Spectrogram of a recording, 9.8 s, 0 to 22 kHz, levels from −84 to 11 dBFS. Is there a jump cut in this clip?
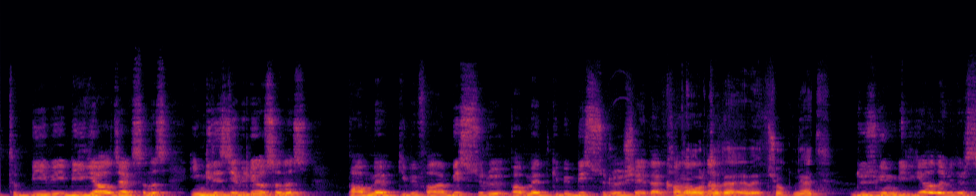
no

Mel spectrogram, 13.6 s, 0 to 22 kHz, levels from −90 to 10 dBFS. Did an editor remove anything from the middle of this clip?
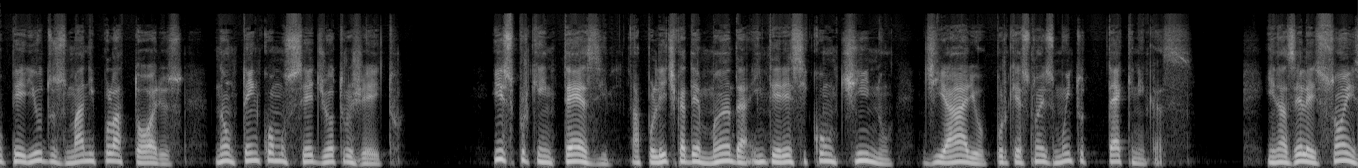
no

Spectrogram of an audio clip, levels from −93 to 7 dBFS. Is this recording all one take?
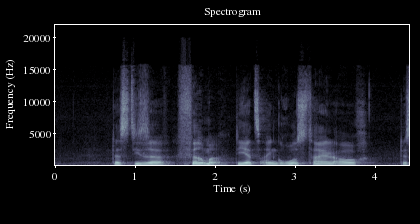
no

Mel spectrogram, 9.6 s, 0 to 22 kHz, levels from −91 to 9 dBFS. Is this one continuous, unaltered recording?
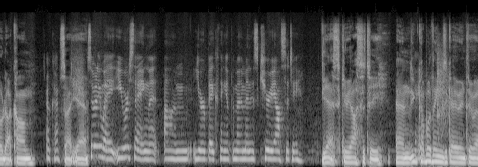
yes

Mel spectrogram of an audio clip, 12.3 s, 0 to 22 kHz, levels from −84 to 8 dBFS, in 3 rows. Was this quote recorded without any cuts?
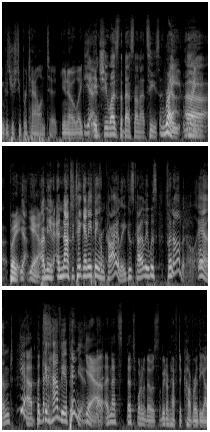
no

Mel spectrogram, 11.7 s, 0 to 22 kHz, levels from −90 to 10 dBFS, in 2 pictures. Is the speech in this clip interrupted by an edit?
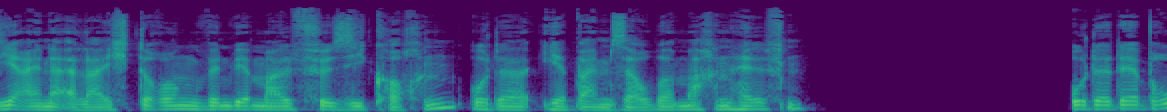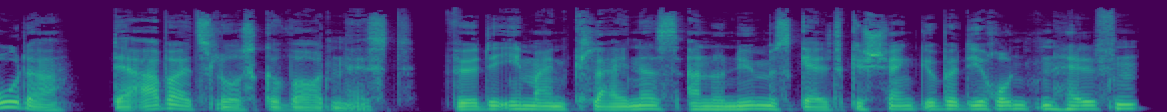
yes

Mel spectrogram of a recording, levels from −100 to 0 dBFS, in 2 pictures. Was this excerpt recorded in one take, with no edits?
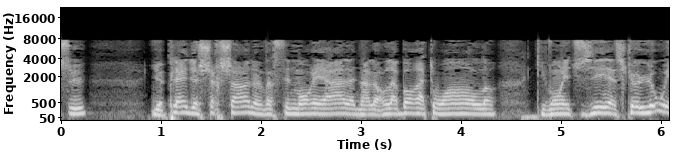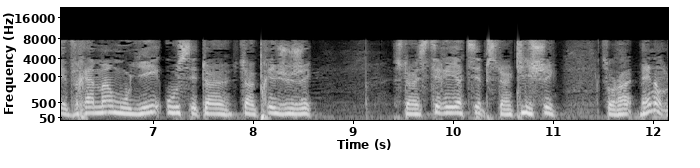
yes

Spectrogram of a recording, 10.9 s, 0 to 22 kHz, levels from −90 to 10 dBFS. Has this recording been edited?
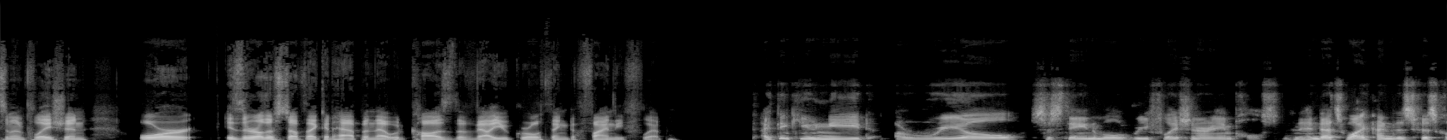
no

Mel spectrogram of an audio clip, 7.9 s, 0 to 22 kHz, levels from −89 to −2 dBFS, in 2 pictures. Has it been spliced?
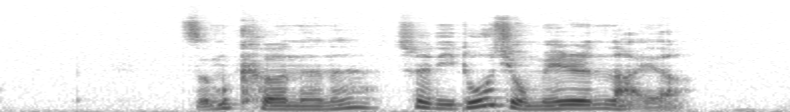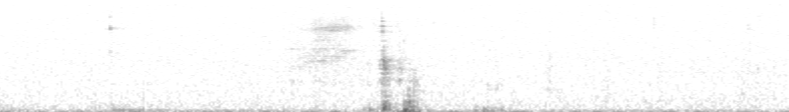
no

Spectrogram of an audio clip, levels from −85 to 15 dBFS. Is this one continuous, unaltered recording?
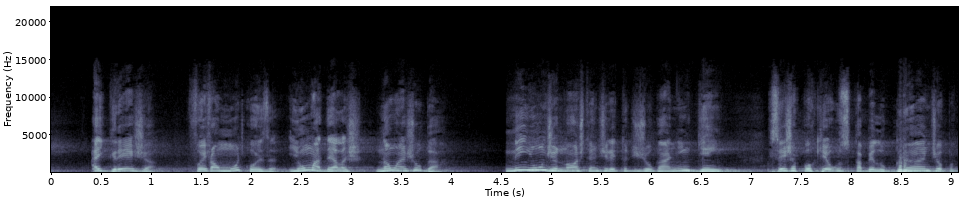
no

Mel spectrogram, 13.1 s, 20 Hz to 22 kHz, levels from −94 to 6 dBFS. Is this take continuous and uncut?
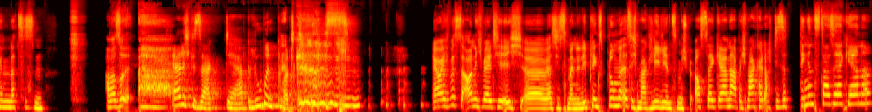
yes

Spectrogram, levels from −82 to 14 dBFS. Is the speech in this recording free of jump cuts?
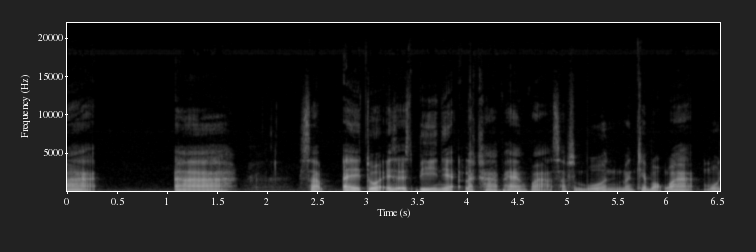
yes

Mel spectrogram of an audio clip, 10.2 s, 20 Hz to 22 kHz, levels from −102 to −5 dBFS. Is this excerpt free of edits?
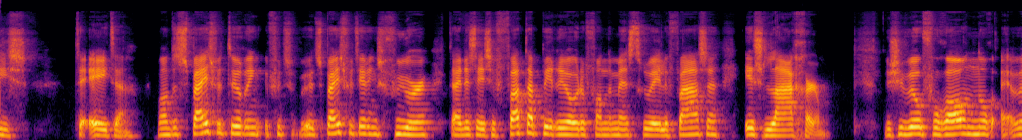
no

